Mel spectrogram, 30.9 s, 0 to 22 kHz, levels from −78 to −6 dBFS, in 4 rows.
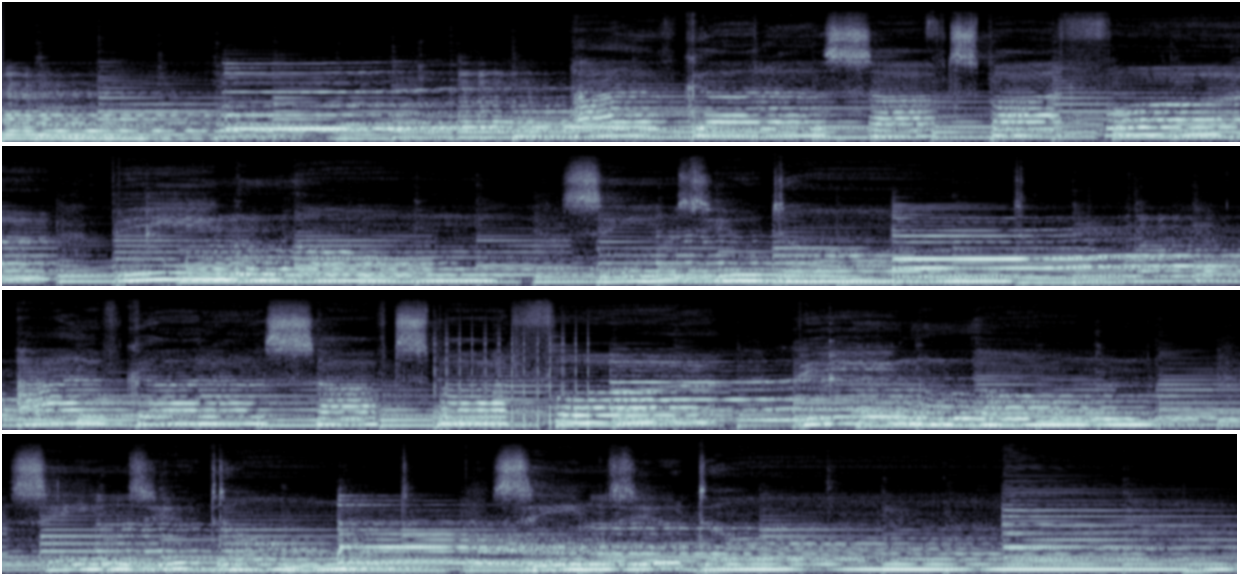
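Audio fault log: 18.17–19.14 s, train of clicks: about a dozen near-identical clicks per second, regularly spaced, roughly fifteen in all, standing up to about 10 dB above the signal. Their repeating uniform shape points to a likely source in nearby interference or a struggling interface injecting pulses.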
